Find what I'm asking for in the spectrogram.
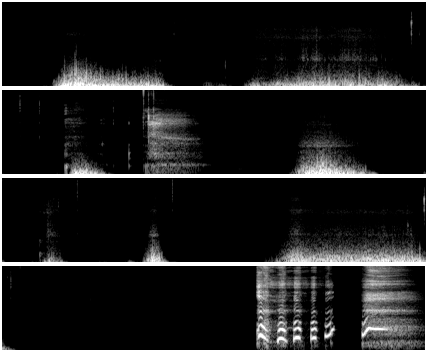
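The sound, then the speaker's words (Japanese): Soft breath blown close into the ear: a series of gentle, breathy puffs, some long and some short, with quiet pauses between them and a brief higher-pitched rustle near the end. “お耳…ふうふうされたいんですか？”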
